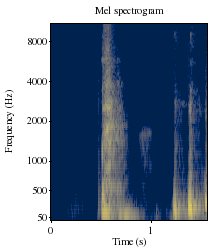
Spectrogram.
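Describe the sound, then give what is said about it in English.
A single abrupt sneeze bursts out, a sharp airy blast that quickly trails off, followed after a short pause by someone starting to talk. “You don't got another sneeze coming up? I usually end at 3.”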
